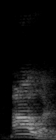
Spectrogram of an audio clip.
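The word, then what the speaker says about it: hour: एक से लिखा हर्स हर्स को प्रोनाउंस करोगे तो ये ह से लिखते हो और आवर को अ से लिखते हो ध्यान से देखोगे ना तो हर्ष कंसोनेंट लेटर से शुरू तो हुआ साउंड भी कंसोनेंट दिया साउंड को प्राथमिकता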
